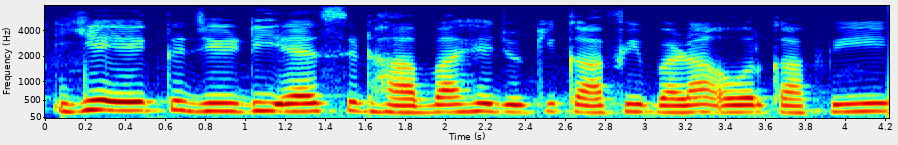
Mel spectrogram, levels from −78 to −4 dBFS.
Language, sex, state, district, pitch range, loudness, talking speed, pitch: Hindi, female, Haryana, Rohtak, 190-215 Hz, -12 LUFS, 155 wpm, 205 Hz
